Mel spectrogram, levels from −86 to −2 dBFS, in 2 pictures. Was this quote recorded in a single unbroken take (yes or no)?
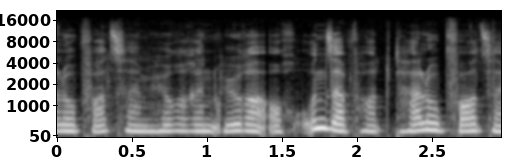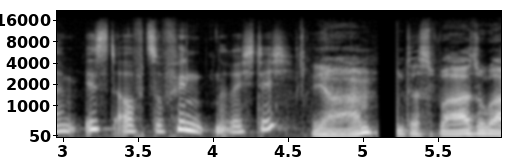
no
